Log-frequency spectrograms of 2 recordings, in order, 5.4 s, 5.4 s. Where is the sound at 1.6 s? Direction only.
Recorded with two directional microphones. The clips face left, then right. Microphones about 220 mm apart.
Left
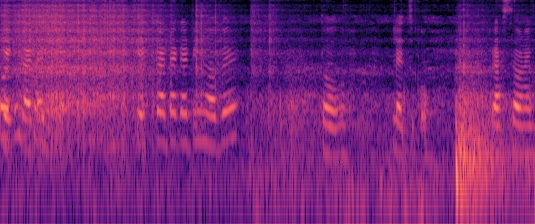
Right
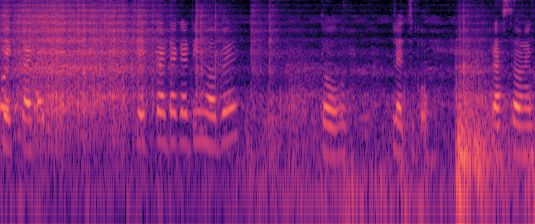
5° left (ahead or behind).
